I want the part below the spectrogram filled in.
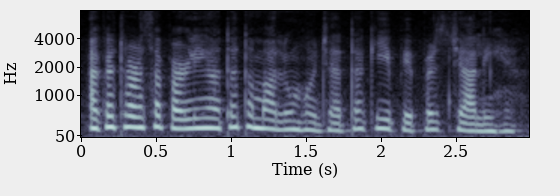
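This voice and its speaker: A woman's voice: mid-range voice, expressive, fast, dry recording, lo-fi sound, lightly acted. A woman voicing a cheeky, theatrical young man in a romance audiobook, with a teasing, sarcastic manner.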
